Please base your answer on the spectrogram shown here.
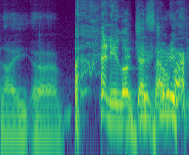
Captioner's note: chuckles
